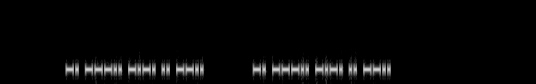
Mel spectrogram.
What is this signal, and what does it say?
Morse code, heard as a keyed tone, about 50 wpm, 700 Hz. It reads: N8CIZ N8CIZ
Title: USA Call Signs - 5 Characters - Repeated 2x - 50wpm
